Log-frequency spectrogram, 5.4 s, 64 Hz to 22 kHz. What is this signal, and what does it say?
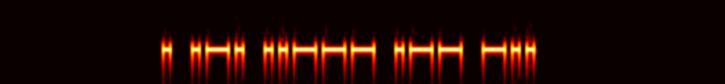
Morse code, heard as a keyed tone, about 21 wpm, 700 Hz. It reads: ER2WD
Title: DXCC-100 Call Signs - 5 Characters - Repeated 3x - 22wpm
